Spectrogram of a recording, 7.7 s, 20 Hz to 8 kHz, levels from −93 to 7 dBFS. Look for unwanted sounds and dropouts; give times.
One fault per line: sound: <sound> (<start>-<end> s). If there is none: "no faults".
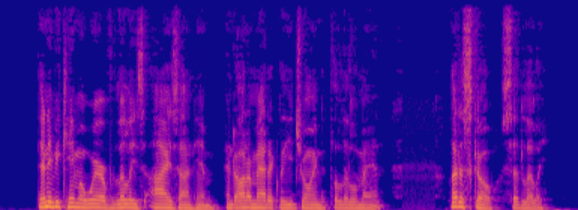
no faults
